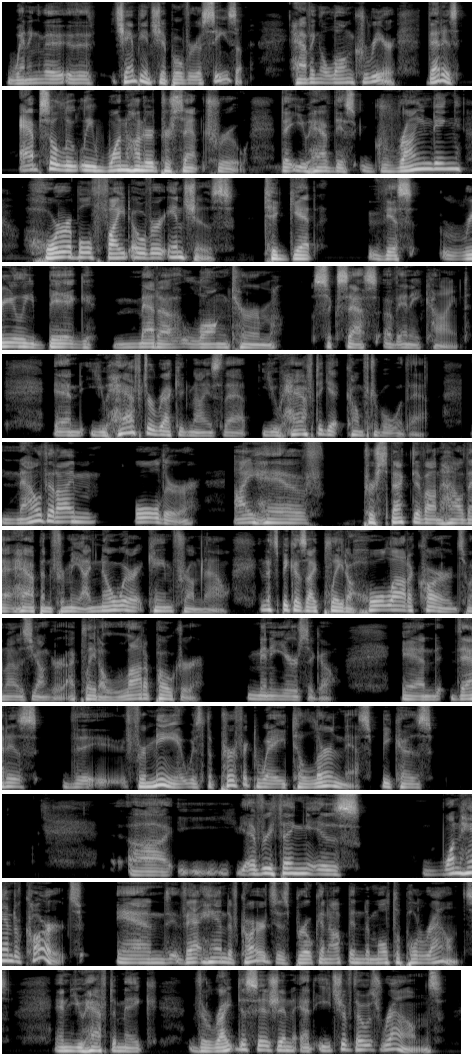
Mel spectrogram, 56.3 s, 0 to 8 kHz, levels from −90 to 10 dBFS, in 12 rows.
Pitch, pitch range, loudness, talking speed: 130 Hz, 115-155 Hz, -22 LUFS, 145 wpm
